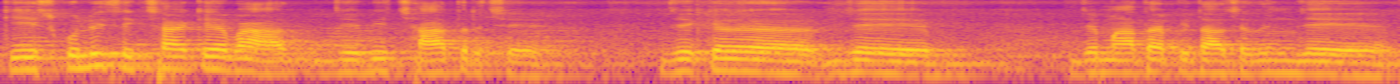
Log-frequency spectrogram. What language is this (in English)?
Maithili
